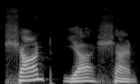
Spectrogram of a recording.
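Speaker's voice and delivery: shan't या shan't, first with a broad SHAHNT, then a flat SHANT, very slow; shan't या shan't drawled apart to set the two vowels side by side; both pronunciations of shan't. Shown as a demonstration. Teacher contrasts two ways of saying shan't for students. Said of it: "तो दो pronunciation है आपको".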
